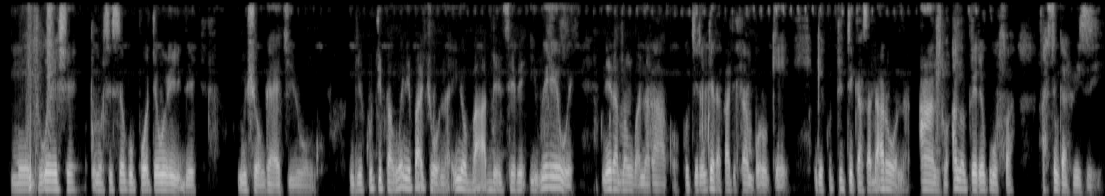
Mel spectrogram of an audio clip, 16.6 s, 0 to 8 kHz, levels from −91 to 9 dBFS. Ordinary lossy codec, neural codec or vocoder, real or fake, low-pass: MP3, 64 kbps; vocoder, 22.05 kHz, 80 mel bands, Vocos; fake; 7.2 kHz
